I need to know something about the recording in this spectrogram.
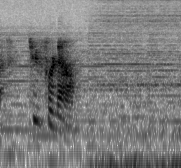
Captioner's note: automatic voice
